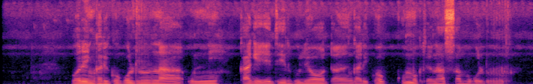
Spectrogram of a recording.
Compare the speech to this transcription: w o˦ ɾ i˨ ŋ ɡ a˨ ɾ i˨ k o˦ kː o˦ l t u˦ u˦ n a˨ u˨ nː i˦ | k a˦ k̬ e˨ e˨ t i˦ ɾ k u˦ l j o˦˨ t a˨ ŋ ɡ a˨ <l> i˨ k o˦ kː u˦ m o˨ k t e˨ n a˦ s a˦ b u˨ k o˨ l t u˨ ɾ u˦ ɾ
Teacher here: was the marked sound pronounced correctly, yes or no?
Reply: no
